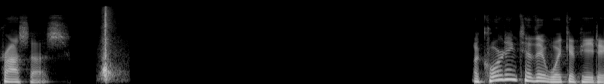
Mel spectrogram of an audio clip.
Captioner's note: golf ball hit sound effect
